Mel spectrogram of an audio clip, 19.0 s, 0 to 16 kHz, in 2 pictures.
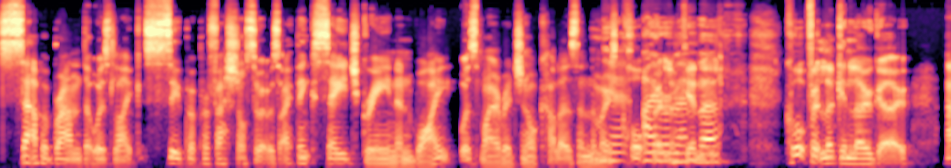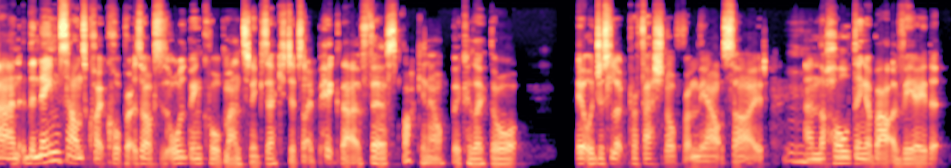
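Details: Tourette's syndrome vocal tic (coprolalia) in an adult man, about 32, whose Tourette's began in his mid-20s after a brain injury; he also has whistling tics and a stammer that occasionally returns.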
